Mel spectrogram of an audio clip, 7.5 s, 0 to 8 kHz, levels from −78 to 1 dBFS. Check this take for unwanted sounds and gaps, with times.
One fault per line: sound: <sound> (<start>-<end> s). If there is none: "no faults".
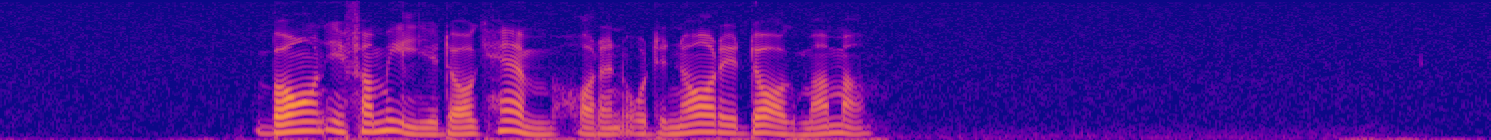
no faults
